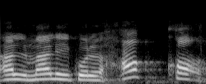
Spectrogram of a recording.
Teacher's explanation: حق قاف کے قلقلہ بھی کرنا ہے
